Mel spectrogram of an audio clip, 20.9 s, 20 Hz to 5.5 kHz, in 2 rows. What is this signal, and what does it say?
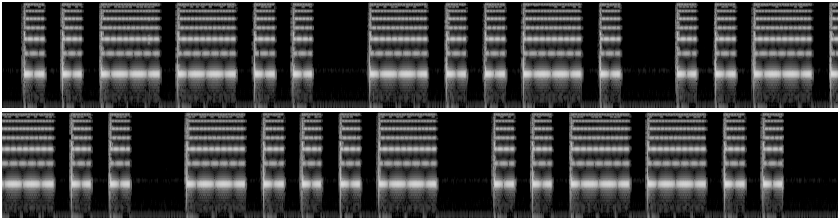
Morse code, heard as a keyed tone, about 5 wpm, 3700 Hz. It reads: ?/?<BT>?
